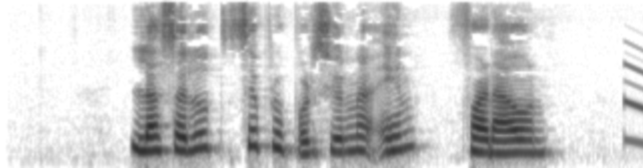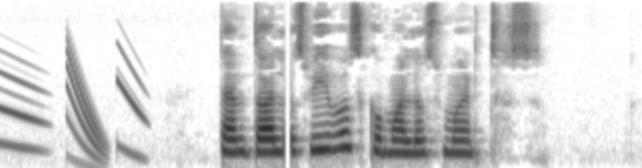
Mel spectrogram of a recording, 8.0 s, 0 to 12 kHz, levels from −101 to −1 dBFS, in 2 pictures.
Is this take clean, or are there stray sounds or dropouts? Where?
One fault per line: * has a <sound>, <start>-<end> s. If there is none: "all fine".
* has a chirp, 3.9-5.0 s
* has a dropout, 5.8-5.8 s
